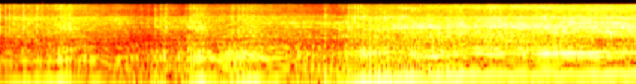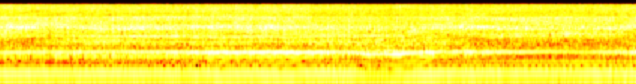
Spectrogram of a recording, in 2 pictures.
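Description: STIHL chainsaw engine revving unevenly at low speed for about three seconds, then rising to steady full throttle as it cuts through old wooden deck boards. Its pitch dips briefly near the end.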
